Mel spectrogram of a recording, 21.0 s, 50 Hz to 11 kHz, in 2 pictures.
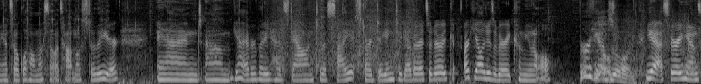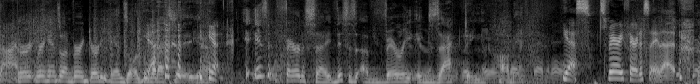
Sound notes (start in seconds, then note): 12.6 laugh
